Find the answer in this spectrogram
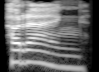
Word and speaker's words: harangue: ha rangue harangue Emphasize rangue and keep ha light.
